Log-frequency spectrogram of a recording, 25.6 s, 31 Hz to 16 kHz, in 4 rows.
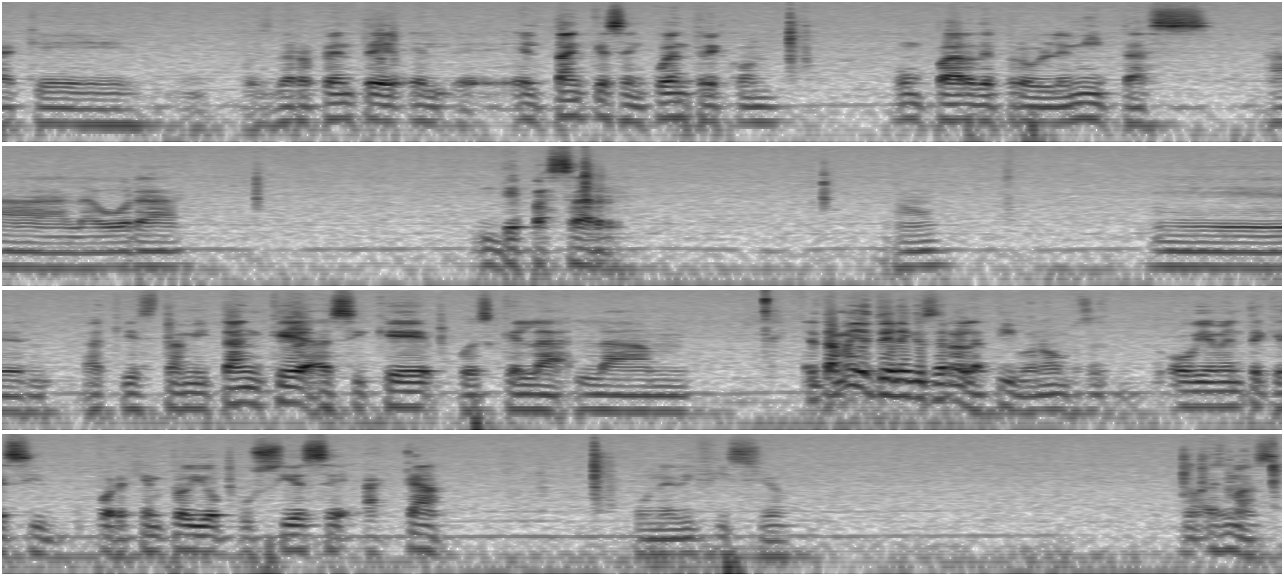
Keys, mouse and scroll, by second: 1.7 right click, 2.2 shift+right click, 2.7 shift+right click, 3.0 shift+right click, 4.0 shift+e, 6.0 click, 7.5 shift+right click, 7.9 shift+right click, 8.4 shift+right click, 9.4 shift+e, 10.5 shift+click, 11.7-12.0 shift+scroll down 3, 12.7-13.0 scroll up 2, 13.6 scroll down 1, 13.8 shift+middle click, 19.0 middle click, 19.5 scroll up 1, 20.2 shift+right click, 20.6 shift+right click, 21.0 shift+right click, 22.3 shift+e, 23.9 click, 24.3 click, 25.3 ctrl+z.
